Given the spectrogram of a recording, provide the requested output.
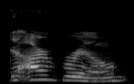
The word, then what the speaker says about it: d'Avril: In France and surrounding areas, the day was, and still is, known as Poisson d'Avril. That's pronounced poison.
